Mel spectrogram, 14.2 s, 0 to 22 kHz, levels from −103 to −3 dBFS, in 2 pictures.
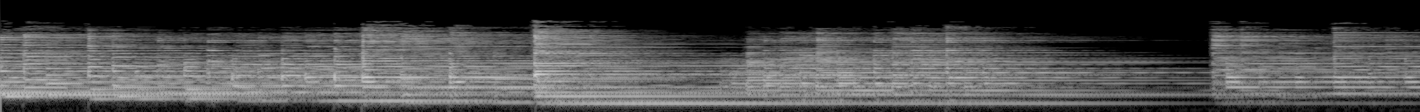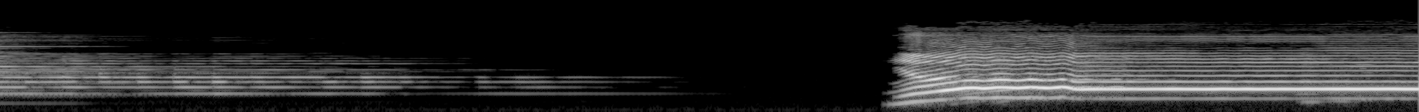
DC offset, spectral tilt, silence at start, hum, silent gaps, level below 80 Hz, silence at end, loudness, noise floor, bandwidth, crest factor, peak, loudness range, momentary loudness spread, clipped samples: under 0.1%; -0.5 dB/octave; 0 s; none; none; under -90 dBFS; 0 s; -23 LUFS; under -90 dBFS; 9.8 kHz; 16 dB; -8 dBFS; 21 LU; 23 LU; under 0.1%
